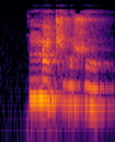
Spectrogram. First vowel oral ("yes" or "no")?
no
